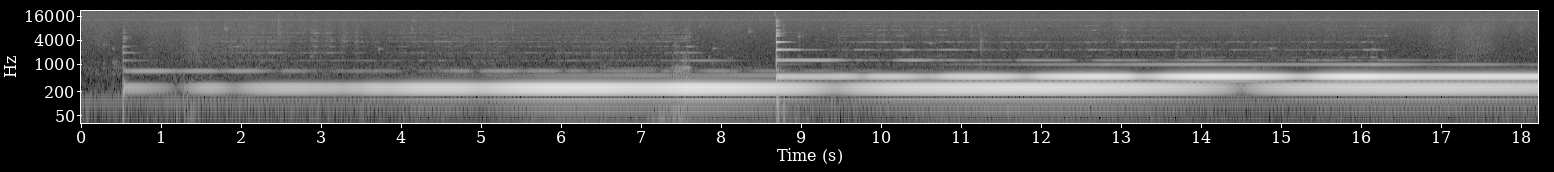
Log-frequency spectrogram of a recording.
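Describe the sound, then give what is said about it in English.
Pure sine tones forming a seventh interval: a steady low tone sounds alone at first, and about halfway through a higher tone joins and holds with it. The tones are loud, clean and sustained, with nothing else heard. “Let's tune into these intervals and learn more today. This tonal interval is called a seventh.”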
